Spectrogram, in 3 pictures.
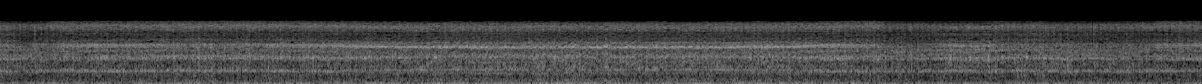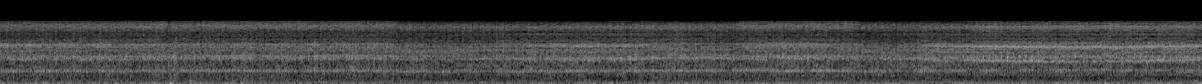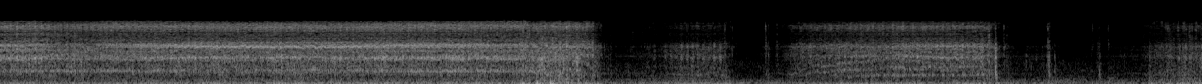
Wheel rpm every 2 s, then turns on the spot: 160, 160, 160, 160, 160, 160, 160, 160, 160, 170, 160, 160, 160, 160, 130, 20, 80, 20.
none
